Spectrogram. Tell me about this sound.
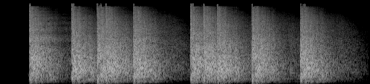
Revolver calibre 38 - vários disparos 01
Vários policiais disparando com revolver calibre 38.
